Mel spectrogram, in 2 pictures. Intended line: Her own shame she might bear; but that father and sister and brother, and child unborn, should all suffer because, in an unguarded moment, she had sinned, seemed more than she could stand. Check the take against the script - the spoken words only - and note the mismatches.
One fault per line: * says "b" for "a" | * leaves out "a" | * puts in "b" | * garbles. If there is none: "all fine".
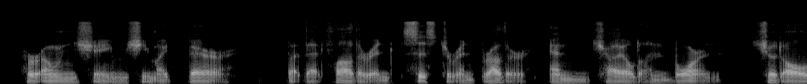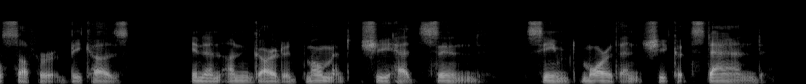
all fine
